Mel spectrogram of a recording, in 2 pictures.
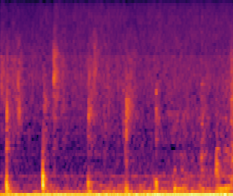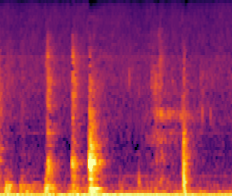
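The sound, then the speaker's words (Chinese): A window is opened with a series of light wooden clicks and knocks spread across several seconds over a low steady hum, with a couple of sharper bumps near the end. “把窗户打开。 哦，好， 让风吹进来吧。”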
